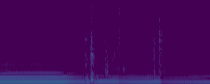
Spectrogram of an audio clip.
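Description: Low, steady electrical hum with a few light clicks and taps of metal tools on a TV mainboard about a second in, as the flash chip is worked back onto the board.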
